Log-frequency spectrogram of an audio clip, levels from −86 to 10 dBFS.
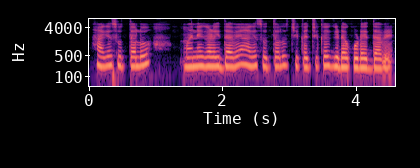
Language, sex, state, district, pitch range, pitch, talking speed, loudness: Kannada, female, Karnataka, Bidar, 215-235 Hz, 225 Hz, 115 wpm, -16 LUFS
